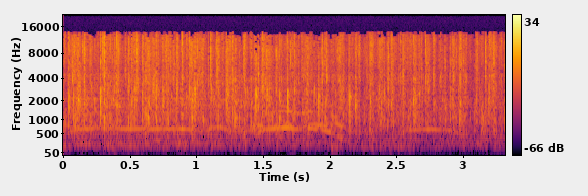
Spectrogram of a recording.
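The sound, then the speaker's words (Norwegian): Steady, dense applause from a crowd at an event, applauding the women who organized it; a continuous wash of clapping at even loudness, with a few faint voices and whistle-like calls rising over it. “Disse damene bør få en skikkelig applaus.”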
